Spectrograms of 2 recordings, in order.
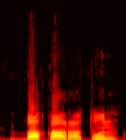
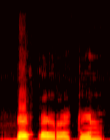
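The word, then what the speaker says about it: بقرةً: پاس ہے، اس کو صحیح دوبارہ تلفظ سنیے، بقراتن، قاف کاف نہیں ہے، بقراتن۔ اور یہ جو گول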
